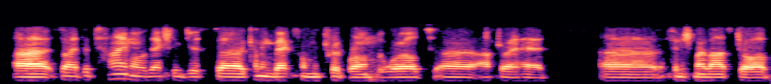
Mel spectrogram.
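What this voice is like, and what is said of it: Slight German accent. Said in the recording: “as you can probably tell on my accent, I'm originally from Germany. I try to hide it, but I don't fully manage to.”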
